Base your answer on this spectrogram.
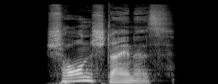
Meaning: genitive singular of Schornstein
- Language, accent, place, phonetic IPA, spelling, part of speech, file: German, Germany, Berlin, [ˈʃɔʁnˌʃtaɪ̯nəs], Schornsteines, noun, De-Schornsteines.ogg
